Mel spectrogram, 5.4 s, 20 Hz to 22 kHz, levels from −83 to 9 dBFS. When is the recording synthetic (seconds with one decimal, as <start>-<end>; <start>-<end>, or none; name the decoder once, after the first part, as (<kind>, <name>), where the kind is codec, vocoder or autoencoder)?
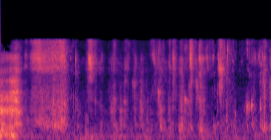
0.0-0.9 (vocoder, Vocos); 1.6-4.2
